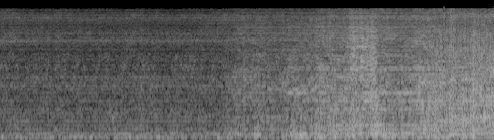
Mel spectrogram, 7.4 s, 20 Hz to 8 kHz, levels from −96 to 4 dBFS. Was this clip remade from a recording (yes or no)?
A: yes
